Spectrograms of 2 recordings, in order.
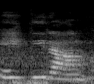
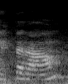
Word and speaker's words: एहतिराम: इसी तरह एहतिराम, और इसको हम पढ़ते हैं एहतराम, और लफ्ज़ दुरुस्त क्या है एहतिराम।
